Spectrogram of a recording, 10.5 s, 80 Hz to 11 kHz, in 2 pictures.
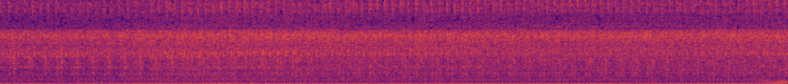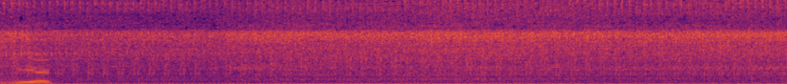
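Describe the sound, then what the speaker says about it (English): A 1999 Toyota Corolla engine idles after an oil seal repair, a steady low mechanical hum with even pulsing throughout, close and loud, with a brief spoken word partway through. "start the engine and see what is going on"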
